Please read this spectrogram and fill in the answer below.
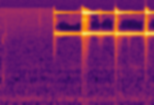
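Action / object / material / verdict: strike / coins pinged together / metal / fake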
